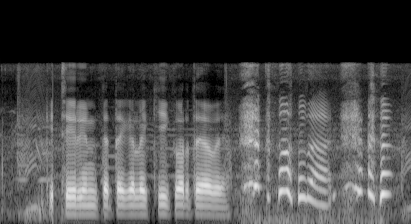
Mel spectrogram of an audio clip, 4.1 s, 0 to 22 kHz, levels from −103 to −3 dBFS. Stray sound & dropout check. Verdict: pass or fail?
fail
